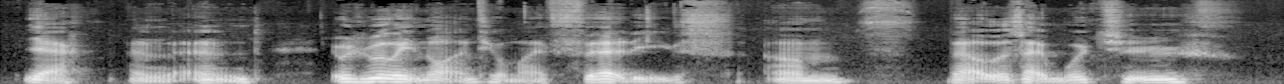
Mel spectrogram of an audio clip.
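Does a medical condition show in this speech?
Yes: spastic quadriplegic cerebral palsy; all four limbs affected.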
